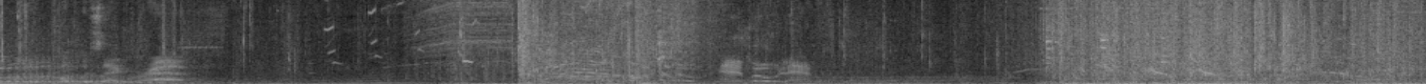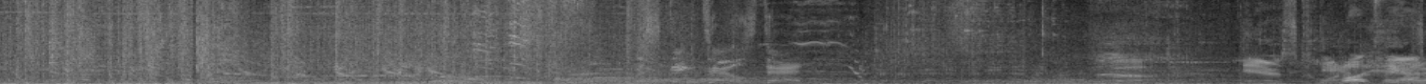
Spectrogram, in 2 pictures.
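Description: A minigun fires in a video game, long continuous loud bursts of rapid gunfire with booms and mechanical clatter, someone talking over the barrage.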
